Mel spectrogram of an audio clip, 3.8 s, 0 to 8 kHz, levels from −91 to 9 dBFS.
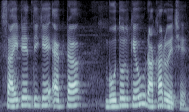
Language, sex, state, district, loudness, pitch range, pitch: Bengali, male, West Bengal, Alipurduar, -14 LUFS, 160-195 Hz, 185 Hz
